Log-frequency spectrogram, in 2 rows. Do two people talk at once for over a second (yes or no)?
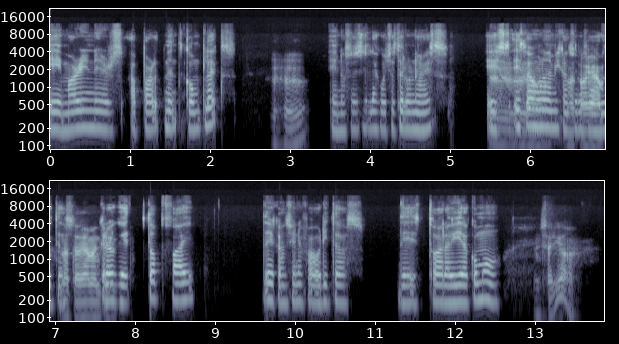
yes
